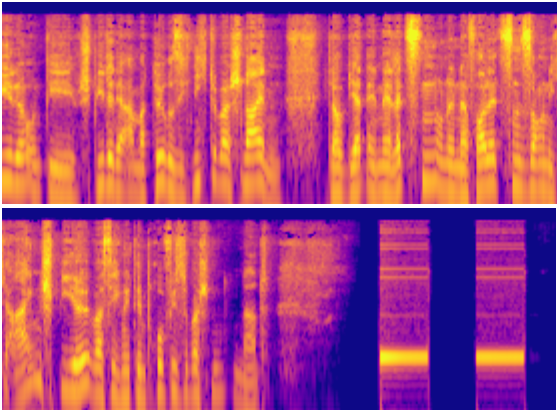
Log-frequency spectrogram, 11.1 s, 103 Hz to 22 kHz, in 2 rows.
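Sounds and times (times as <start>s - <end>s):
speech: 0.0s - 8.6s
telephone busy signal after a dropped call: 9.3s - 10.8s.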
